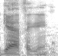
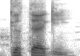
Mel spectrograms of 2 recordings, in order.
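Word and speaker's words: Gathegi: The actor for Terrific, Eddie Gaffig. Oh, it's actually Gothi. Whatever. That's how you pronounce his name.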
